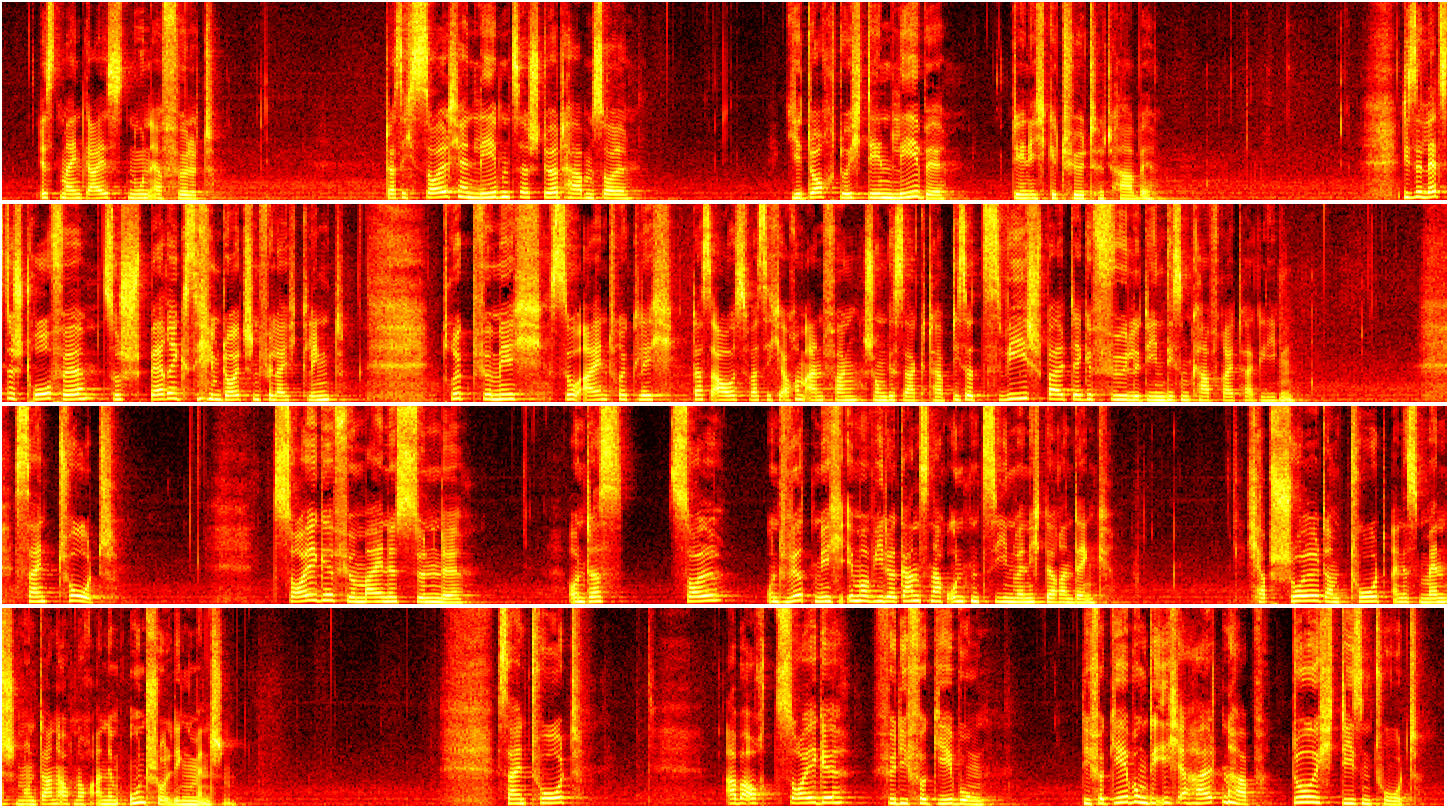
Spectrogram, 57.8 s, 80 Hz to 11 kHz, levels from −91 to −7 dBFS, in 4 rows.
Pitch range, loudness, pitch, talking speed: 215-255 Hz, -15 LUFS, 235 Hz, 115 wpm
